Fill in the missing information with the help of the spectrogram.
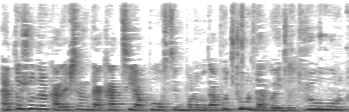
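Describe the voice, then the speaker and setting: Hoarse, fast, high-pitched Bangladeshi saleswoman. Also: slight background noise. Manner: chatty, mixes English sales phrases. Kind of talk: live sales stream.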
